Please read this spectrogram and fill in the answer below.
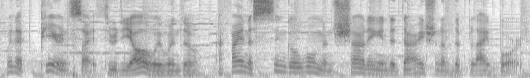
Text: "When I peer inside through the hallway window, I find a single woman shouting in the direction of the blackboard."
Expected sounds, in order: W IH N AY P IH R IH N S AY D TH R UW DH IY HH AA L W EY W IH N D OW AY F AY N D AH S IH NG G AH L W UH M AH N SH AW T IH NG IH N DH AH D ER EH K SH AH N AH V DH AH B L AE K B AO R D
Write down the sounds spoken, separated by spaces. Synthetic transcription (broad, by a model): W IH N AY P IH R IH N S AY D TH R UW DH IY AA L W EY W IH N D OW AY F AY N D AH S IH NG G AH L W UH M AH N SH AW T IH NG IH N DH AH D ER EH K SH AH N AH V DH AH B L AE K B AO R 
